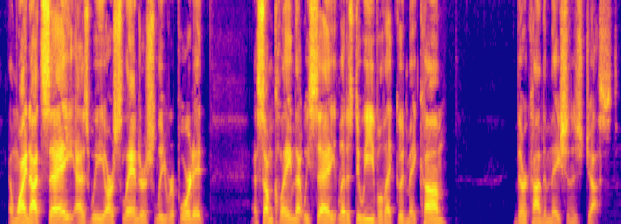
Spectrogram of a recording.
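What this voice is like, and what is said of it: Strained, fading voice. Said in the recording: “I'm losing my voice this week”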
